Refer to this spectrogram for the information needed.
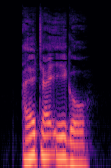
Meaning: alter ego
- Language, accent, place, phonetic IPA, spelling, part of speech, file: German, Germany, Berlin, [ˈaltɐ ˈeːɡo], Alter Ego, phrase, De-Alter Ego.ogg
